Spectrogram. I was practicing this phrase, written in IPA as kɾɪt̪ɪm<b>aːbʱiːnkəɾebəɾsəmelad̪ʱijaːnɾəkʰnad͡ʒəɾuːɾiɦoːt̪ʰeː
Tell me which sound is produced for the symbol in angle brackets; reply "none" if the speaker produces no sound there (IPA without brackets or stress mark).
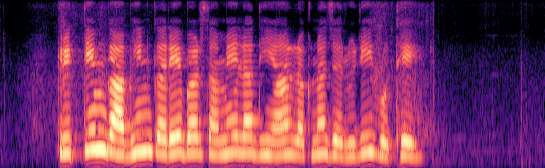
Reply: ɡ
